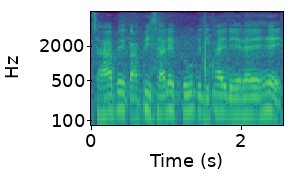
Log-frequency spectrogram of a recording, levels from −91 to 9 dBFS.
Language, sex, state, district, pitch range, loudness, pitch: Hindi, male, Gujarat, Gandhinagar, 130-150 Hz, -17 LUFS, 140 Hz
